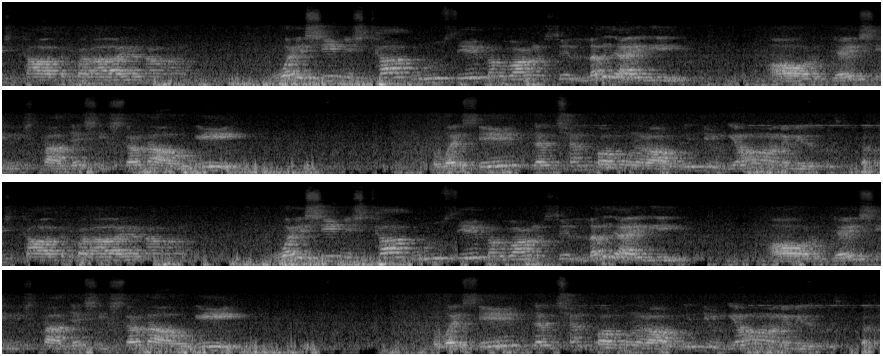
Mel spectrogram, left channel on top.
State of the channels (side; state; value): both; normal; correlation 0.51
